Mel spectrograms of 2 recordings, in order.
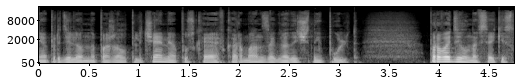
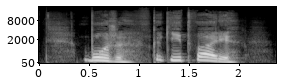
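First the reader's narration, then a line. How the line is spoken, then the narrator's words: Trembling voice. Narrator (Russian): дрожащим голосом сказала Крыскина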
